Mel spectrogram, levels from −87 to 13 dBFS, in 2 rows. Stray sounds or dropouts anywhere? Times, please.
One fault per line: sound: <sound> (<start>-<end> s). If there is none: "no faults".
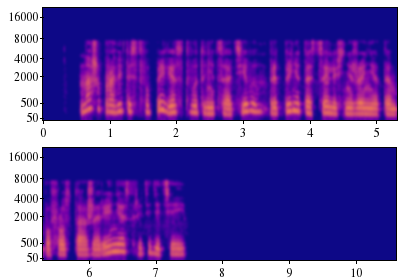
no faults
